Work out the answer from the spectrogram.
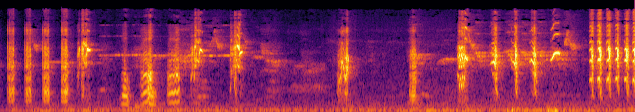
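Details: Male black-winged starling giving a long rolling song: harsh, clipped notes in uneven bursts with drawn whistles between, a pause near the middle, then a rapid rattling series at the end.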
